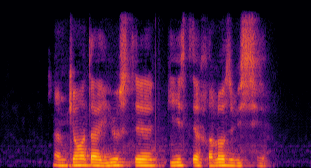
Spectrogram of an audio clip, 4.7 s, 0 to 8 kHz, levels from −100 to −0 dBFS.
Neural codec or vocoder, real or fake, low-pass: codec, 24 kHz, 3.1 kbps, DualCodec; fake; 7.2 kHz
